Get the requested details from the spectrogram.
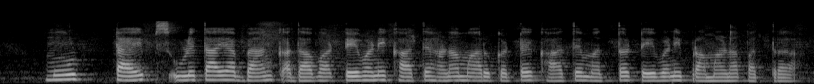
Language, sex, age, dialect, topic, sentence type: Kannada, female, 18-24, Dharwad Kannada, banking, statement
